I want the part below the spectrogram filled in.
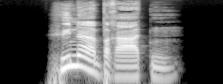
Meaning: roast chicken
- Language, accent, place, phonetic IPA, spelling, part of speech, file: German, Germany, Berlin, [ˈhyːnɐˌbʁaːtn̩], Hühnerbraten, noun, De-Hühnerbraten.ogg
